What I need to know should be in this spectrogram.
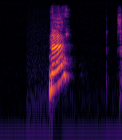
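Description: A young woman exclaims briefly in a high voice over an online call.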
